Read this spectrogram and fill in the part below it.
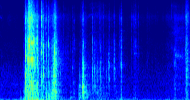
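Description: Tarot cards are shuffled by hand in a short, close riffle, a loud burst of rapid clicking flutter followed by lighter, scattered card taps.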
